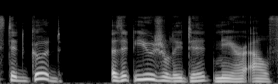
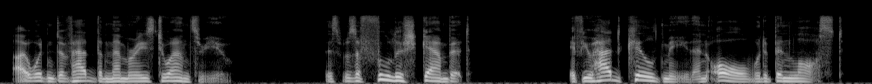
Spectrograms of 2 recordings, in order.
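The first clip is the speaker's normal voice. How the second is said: ordinary delivery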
